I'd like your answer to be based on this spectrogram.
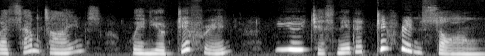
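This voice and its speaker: A female-sounding voice does a put-on character voice with a high pitch at a moderate pace, against a quiet background. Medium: read story.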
